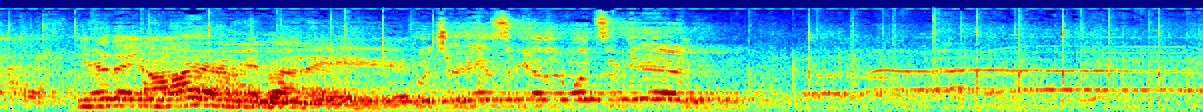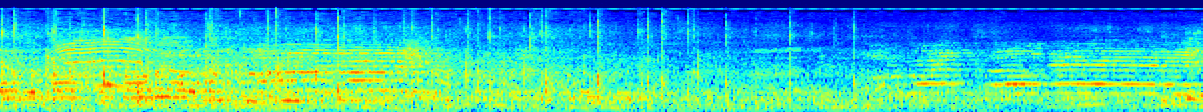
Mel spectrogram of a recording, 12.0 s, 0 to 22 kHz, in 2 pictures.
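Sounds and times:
scattered clapping: 0.0 - 2.6, 3.6 - 10.5
whoops: 4.0 - 6.9.

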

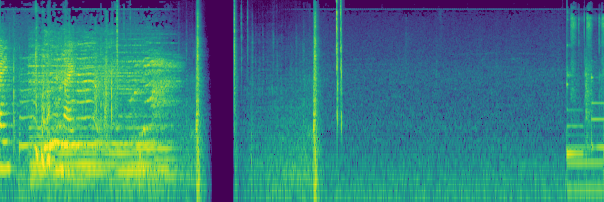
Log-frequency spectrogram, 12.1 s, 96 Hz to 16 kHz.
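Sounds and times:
quick clicks: 6.7 - 6.9.

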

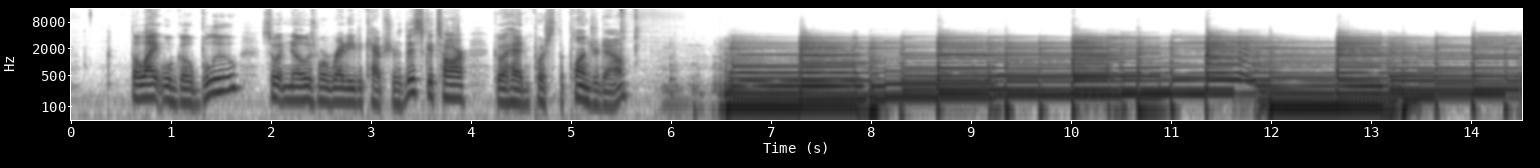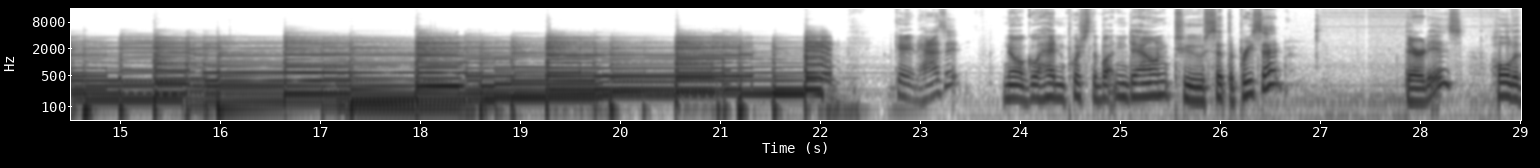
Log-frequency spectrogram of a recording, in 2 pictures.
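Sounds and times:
clean electric guitar playing: 6.2 - 22.6.

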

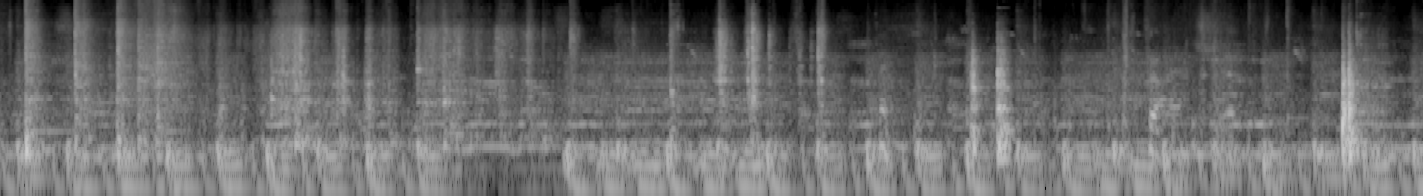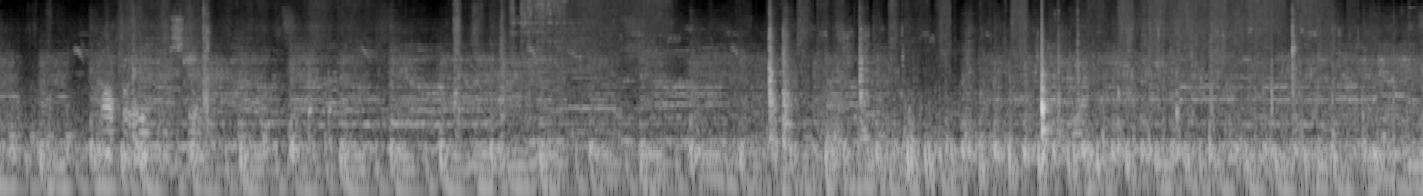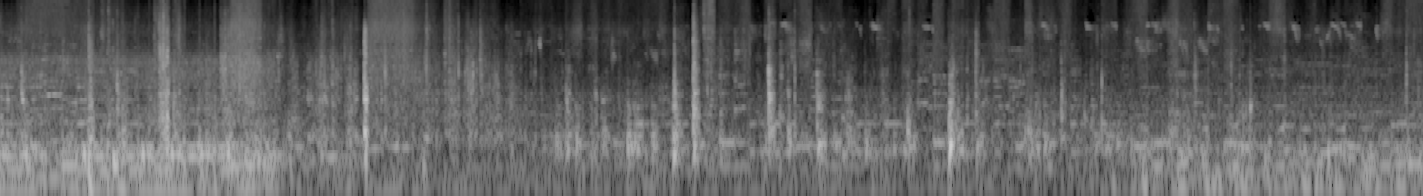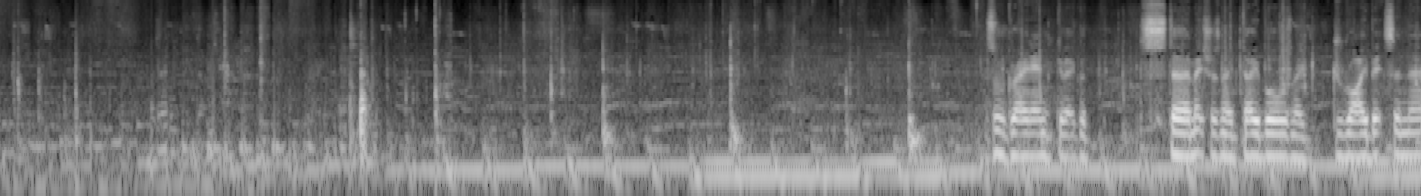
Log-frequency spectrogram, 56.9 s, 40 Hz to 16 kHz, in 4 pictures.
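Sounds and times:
background music: 0.0 - 56.9.

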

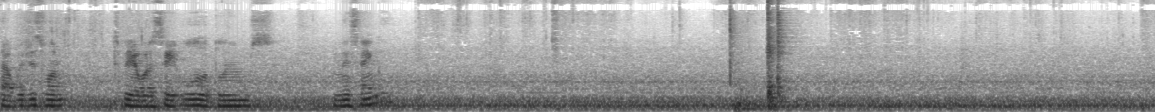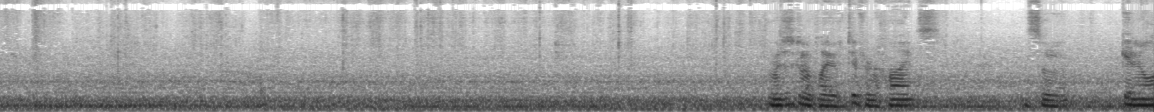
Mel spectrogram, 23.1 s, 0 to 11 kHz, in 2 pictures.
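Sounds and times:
low machinery hum: 0.0 - 23.0.

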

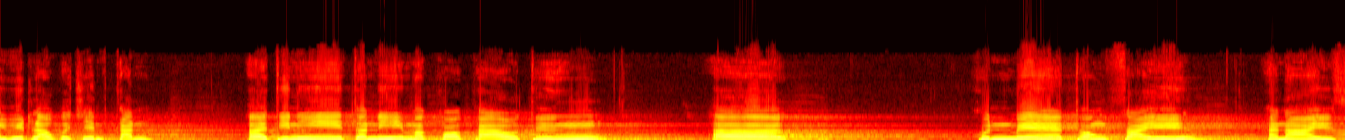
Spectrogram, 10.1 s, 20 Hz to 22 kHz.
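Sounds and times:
monk chanting through microphone: 0.0 - 10.0
voice echo: 0.0 - 10.0.

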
